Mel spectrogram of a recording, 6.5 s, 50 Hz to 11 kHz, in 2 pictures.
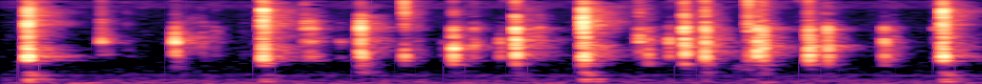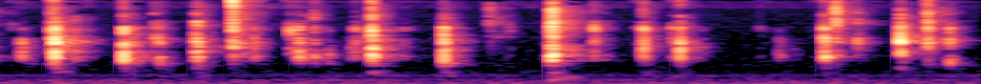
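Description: Long nails type continuously on a pink Logitech Pop Keys Heartbreaker Rose mechanical keyboard with round plastic keycaps. About 35 short, bright plastic clicks and clacks come in a quick, uneven rhythm, each dying away almost instantly with very little low end.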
